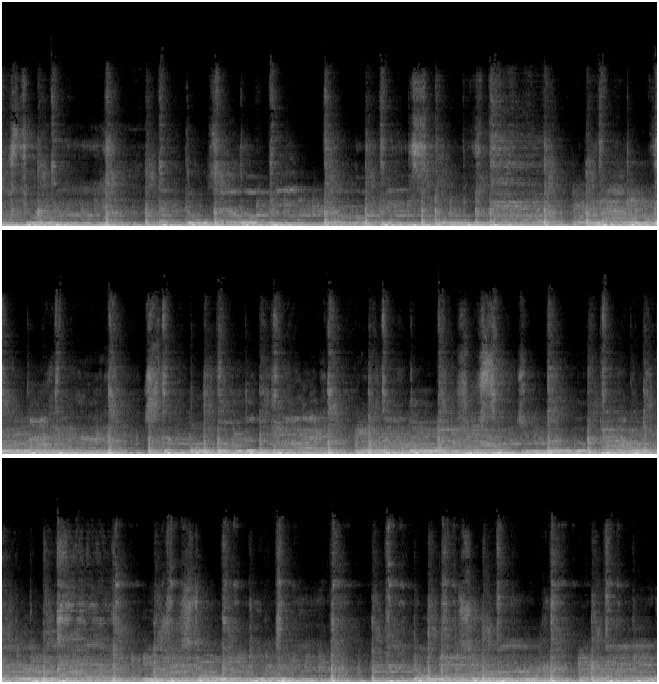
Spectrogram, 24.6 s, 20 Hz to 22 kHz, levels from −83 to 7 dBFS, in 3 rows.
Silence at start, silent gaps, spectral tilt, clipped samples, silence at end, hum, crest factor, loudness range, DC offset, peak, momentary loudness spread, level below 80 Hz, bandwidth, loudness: 0 s; none; -6.5 dB/octave; under 0.1%; 0 s; none; 16 dB; 1 LU; under 0.1%; -4 dBFS; 6 LU; -20 dBFS; 14.5 kHz; -23 LUFS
